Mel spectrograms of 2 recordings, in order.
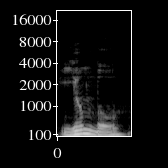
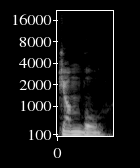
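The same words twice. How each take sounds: First: The name is pronounced with Dutch sounds. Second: The name is pronounced with English sounds.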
